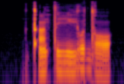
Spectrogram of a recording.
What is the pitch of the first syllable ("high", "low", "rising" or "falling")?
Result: low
